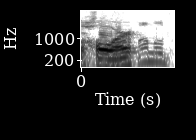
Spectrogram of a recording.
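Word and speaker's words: Hoar: You know there's a Tuscan Raider, a sand person in that called Hor? It's H-O-A-R. How else do you pronounce it? It's Hor. Look, the first Ho-R?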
